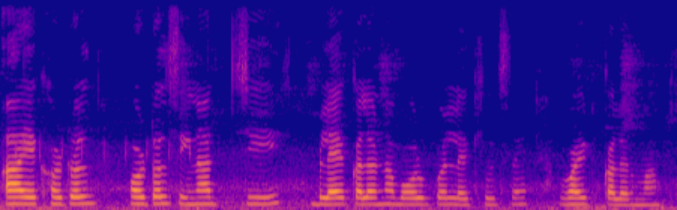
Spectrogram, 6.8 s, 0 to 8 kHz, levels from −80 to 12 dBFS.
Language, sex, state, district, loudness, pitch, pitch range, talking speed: Gujarati, female, Gujarat, Valsad, -20 LUFS, 250 Hz, 240-260 Hz, 135 wpm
